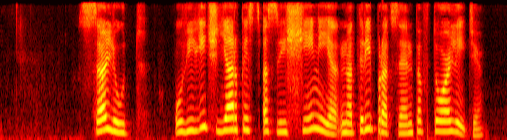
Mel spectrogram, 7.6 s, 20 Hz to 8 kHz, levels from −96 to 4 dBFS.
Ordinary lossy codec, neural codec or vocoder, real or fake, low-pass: AAC, 48 kbps; codec, 24 kHz, 0.9 kbps, WavTokenizer, small release; fake; 7.2 kHz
